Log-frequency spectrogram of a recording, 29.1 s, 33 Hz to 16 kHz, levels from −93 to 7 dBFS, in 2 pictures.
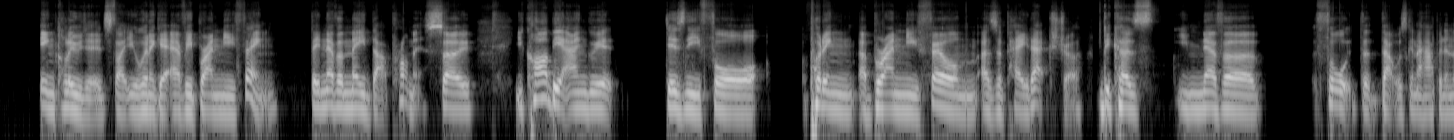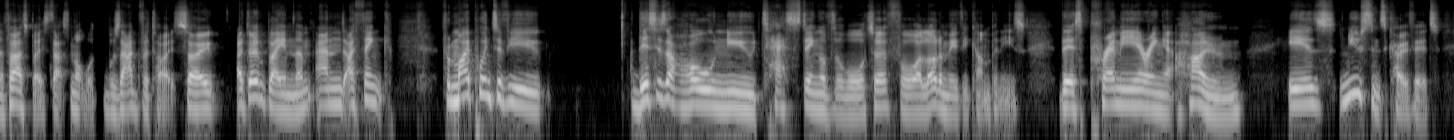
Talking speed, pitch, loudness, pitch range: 180 wpm, 135 Hz, -24 LUFS, 125-160 Hz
